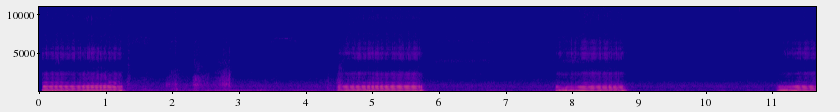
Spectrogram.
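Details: Shih Tzu named Kim Simon in deep sleep indoors, snoring in loud harmonic rasping bursts of about a second, four snores separated by quiet pauses of two to three seconds, with soft breathing between.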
